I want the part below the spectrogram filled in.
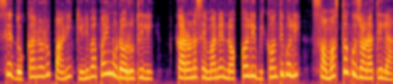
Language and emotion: Odia, fearful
